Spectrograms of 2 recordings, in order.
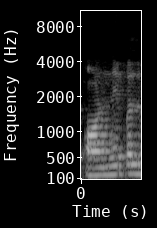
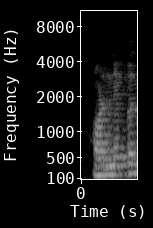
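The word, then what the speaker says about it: honourable: H silent रहेगा, ठीक है। एच साइलेंट है तो ऑर्नेबल बनता है, हॉर्नेबल नहीं बनता, ऑर्नेबल बनता है।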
